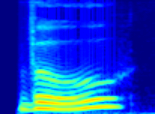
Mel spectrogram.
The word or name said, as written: vov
